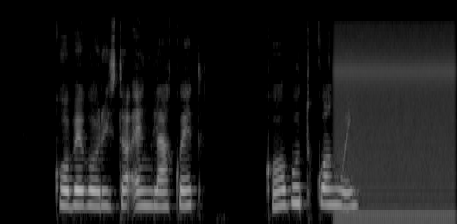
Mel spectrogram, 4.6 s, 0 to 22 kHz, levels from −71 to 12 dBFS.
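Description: From 3.31 s to the end of the clip at 4.57 s, a mains buzz sits under the speech. It is a steady, raspy buzz built on 50 Hz. Sharp switching spikes leak into the signal path twice per mains cycle. These spikes carry harmonics of 50 Hz well up into the kilohertz range, which gives the buzz its rough edge. It is loud, roughly 10 dB below the speech. It does not fade before the clip ends.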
